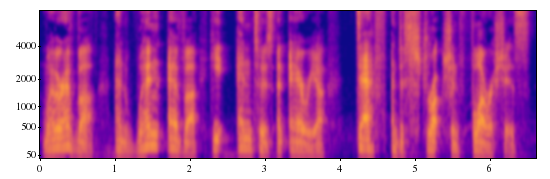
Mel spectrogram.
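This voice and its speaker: A young British man playing a stern, taunting vampire hunter in a roleplay audio drama, speaking deliberately and with cool menace. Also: medium pitch, expressive, pushed and bright. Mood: grave, hostile. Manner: slow, deliberate, threatening.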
